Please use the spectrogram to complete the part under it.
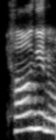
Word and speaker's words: Kangen: Yeah, it's Kangen water, which Kangen was, you know, that came into my realm, and then that took me down the watering hole.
